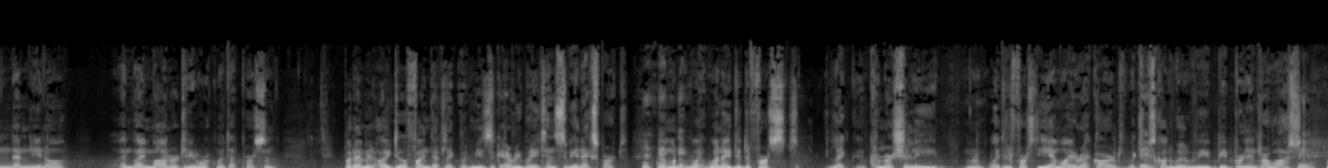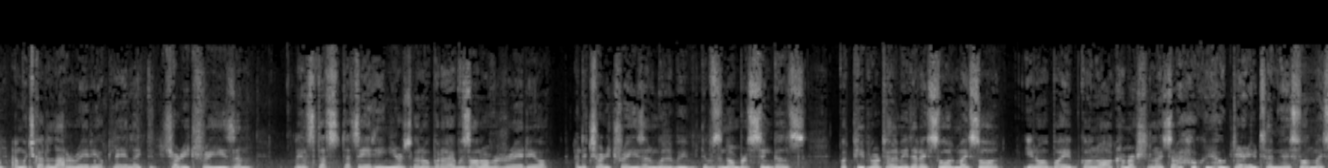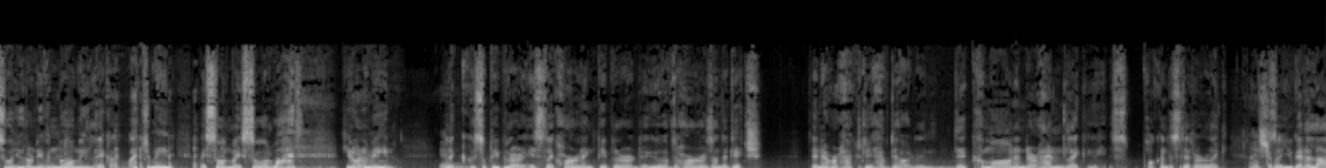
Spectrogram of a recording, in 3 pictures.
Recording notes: We can't record guests in studio at the moment. Inviting guests to their back garden!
